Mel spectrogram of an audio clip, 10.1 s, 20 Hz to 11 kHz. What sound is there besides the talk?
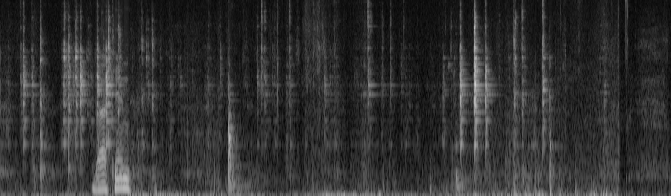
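ratchet tightening C3 Corvette brake caliper mounting bolts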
